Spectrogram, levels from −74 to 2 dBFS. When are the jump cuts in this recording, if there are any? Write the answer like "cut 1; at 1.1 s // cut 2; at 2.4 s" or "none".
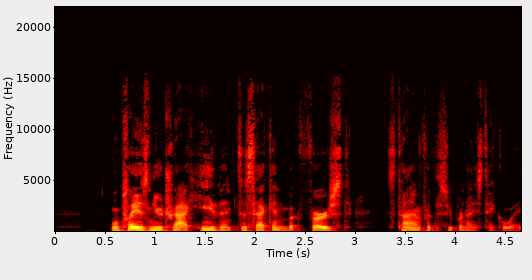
cut 1; at 1.8 s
